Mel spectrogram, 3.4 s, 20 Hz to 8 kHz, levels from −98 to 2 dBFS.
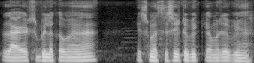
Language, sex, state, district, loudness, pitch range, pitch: Hindi, male, Jharkhand, Deoghar, -18 LUFS, 105-115 Hz, 110 Hz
